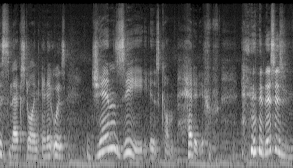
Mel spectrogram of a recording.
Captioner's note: laughs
